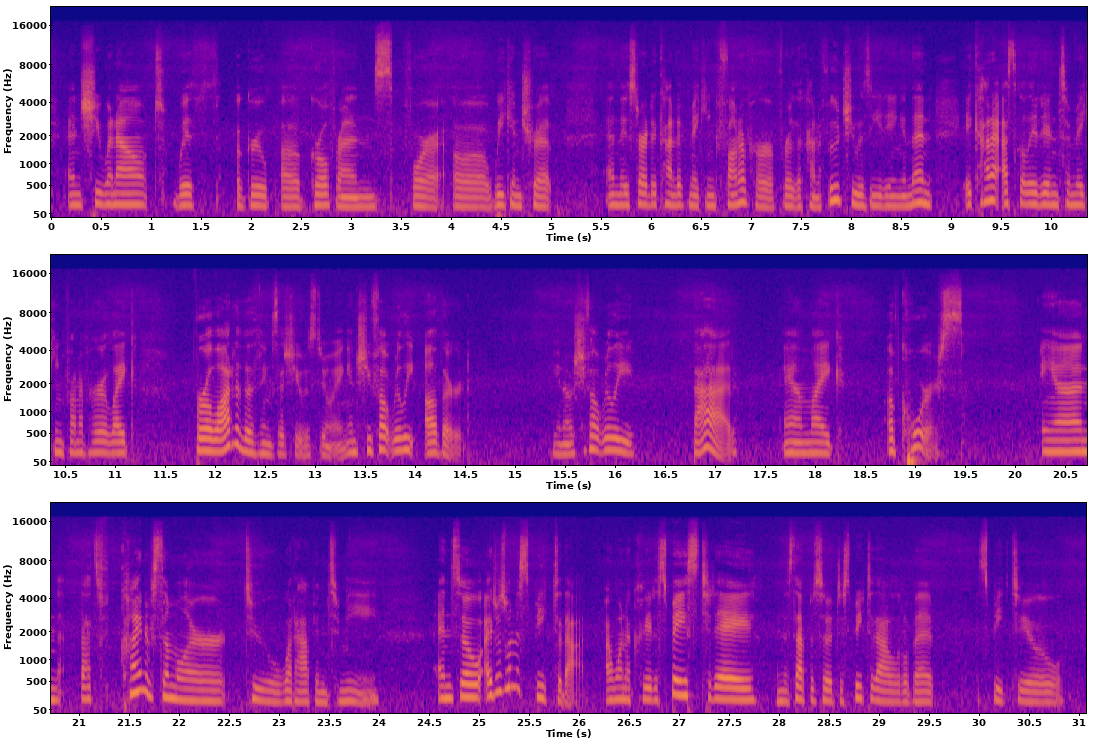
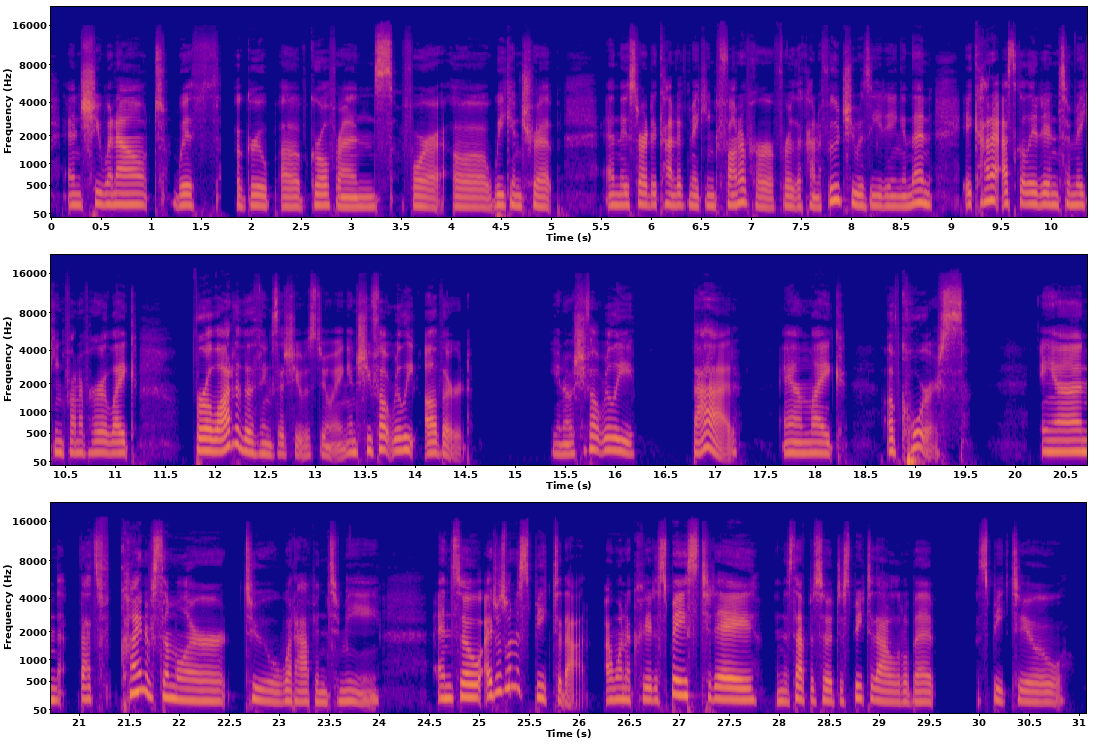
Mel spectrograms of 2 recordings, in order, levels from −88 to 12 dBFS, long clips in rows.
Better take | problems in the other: second | hiss; faint; throughout; 20 dB below the speech

